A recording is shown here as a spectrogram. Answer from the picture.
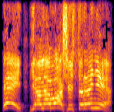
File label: Russian; mohaa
